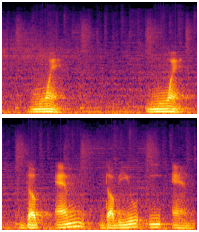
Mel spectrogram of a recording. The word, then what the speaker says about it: Mwen: The first one is Mwen. For I, Mwen. Mwen. The M-W-E-N. How do you pronounce that?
